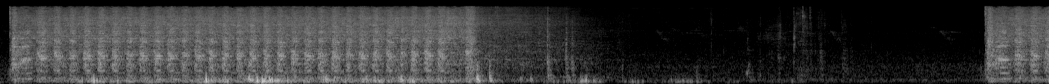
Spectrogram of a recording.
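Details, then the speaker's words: Toyota started right after cleaning the idle air control valve in the throttle body: catches and runs loud and uneven at about three and a half pulses a second, sags and nearly dies, with smoke; hard starting and rough running at first. "see it's had been pretty rough pretty rough there for a [Music] second"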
